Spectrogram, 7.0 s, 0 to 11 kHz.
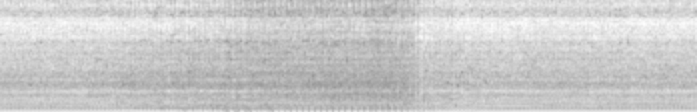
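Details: Craftsman LT1000 riding mower engine on a rebuilt replacement carb after repairs to starter, deck and sump gasket; steady strong run with one brief lumpy dip that clears, then smooth even firing: normal running.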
